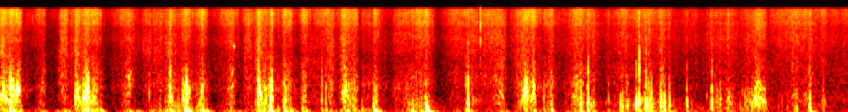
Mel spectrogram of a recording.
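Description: Long dark-painted nails and fingertips scratch, rub and squeeze a medium-sized, soft, stuffed dark grey velvet cushion held in front of the microphone. The result is a steady run of muffled, low, thumping rustles and soft brushing scrapes, heavy in the low end with almost no high or bright content.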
